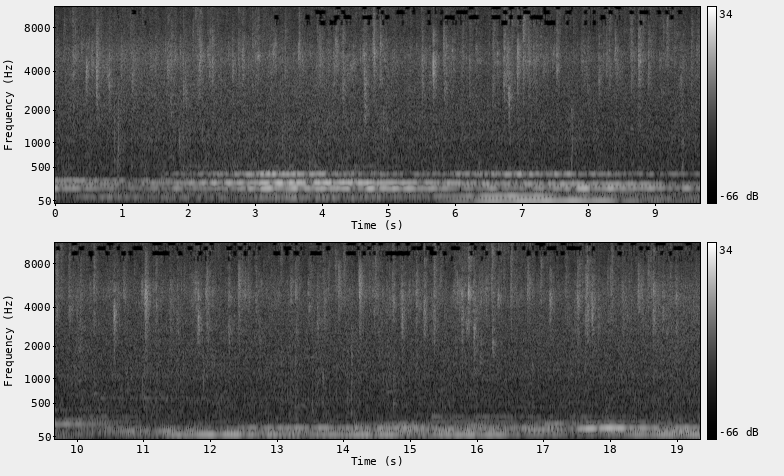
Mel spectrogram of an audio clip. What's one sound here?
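Heavy rain splashes into puddles.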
